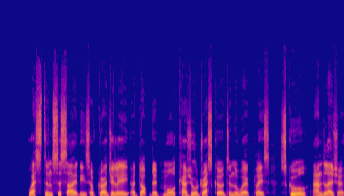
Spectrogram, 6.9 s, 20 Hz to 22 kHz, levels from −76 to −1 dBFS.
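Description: Nothing goes wrong anywhere in this speech recording, so there's no fault to point to at any moment along the way.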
